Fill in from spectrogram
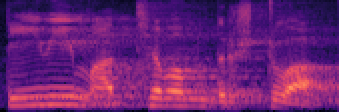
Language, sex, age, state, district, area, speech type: Sanskrit, male, 18-30, Kerala, Kasaragod, rural, spontaneous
